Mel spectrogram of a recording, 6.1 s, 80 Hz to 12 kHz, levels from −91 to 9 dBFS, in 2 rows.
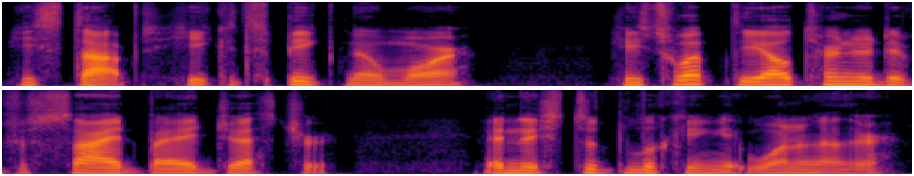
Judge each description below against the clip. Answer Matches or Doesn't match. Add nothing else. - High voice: Doesn't match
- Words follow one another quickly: Matches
